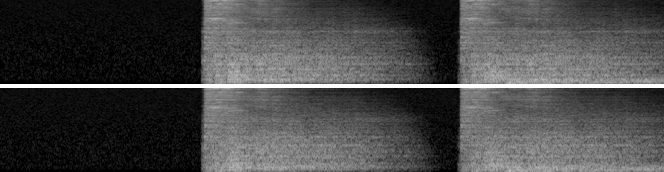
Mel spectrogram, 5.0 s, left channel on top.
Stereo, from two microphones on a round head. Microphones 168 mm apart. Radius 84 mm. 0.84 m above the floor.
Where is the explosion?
20° left (ahead or behind), 1.3 m.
